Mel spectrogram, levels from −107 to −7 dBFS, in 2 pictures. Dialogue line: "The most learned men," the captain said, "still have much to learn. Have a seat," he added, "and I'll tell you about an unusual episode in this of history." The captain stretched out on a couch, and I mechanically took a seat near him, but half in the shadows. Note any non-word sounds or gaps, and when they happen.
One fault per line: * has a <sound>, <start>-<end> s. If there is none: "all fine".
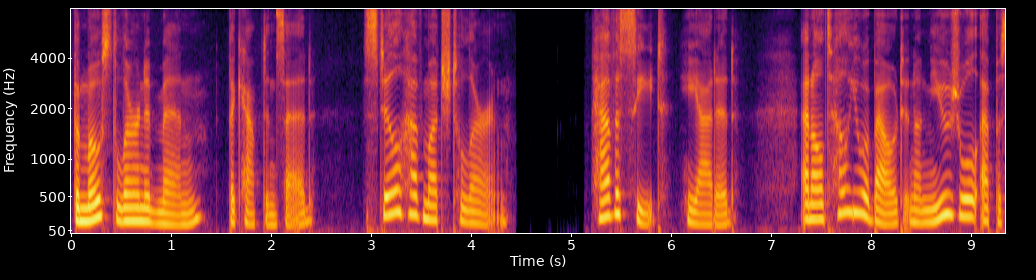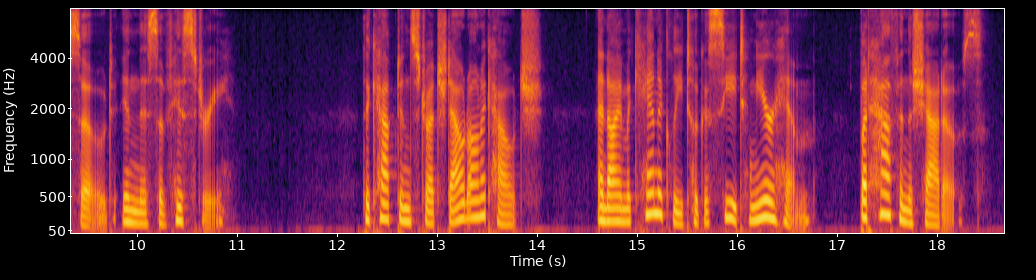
all fine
